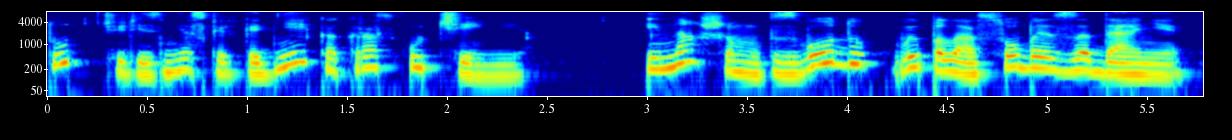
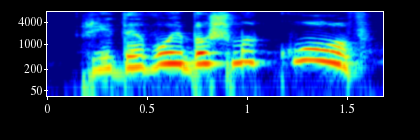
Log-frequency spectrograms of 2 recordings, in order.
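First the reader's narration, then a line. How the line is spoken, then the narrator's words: Officer shouting. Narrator (Russian): закричал лейтенант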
